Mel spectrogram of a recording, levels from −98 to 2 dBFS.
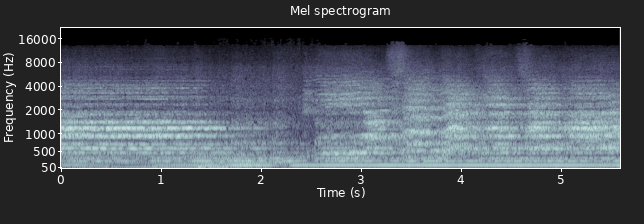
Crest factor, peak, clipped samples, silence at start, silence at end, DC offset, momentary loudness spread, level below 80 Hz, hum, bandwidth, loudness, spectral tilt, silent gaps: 14 dB; -6 dBFS; under 0.1%; 0 s; 0 s; 0.1%; 9 LU; -40 dBFS; none; 13 kHz; -19 LUFS; -5.5 dB/octave; none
